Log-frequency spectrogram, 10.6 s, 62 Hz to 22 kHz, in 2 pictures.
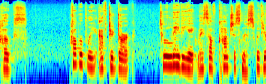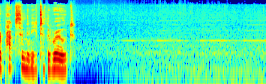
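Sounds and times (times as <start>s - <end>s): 
speech: 0.0s - 0.6s, 1.4s - 6.9s
truck reversing alarm high-pitched tone: 7.6s - 10.6s.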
